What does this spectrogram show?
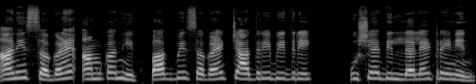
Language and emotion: Goan Konkani, neutral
